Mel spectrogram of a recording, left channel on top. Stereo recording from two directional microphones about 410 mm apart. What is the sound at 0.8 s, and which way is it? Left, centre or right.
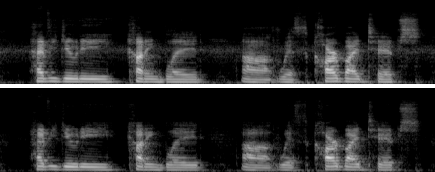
Speech, centre.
